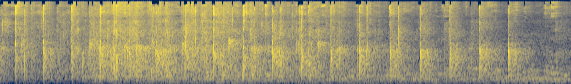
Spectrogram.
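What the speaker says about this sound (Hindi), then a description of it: "एक बार तालियों की गड़गड़ाहट" Audience applause at an All India Brahmin Front golden-couple and heritage honour ceremony: dense, sustained clapping from a sizeable crowd, steady and loud throughout, with sharper individual claps standing out and no speech over it.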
